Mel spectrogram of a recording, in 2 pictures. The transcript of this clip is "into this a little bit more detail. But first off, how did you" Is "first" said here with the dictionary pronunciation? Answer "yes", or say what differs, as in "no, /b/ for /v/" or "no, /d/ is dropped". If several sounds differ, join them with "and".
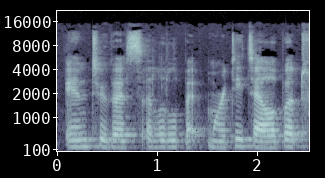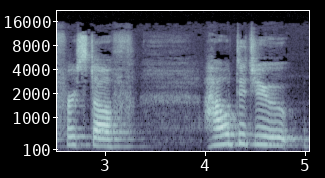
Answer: yes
